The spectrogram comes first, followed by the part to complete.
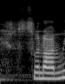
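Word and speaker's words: tsunami: सुनामी होती है भूकंप तरंग। ये तो सुनामी होता है, उसको टी इसमें साइलेंट रहता है, ओके।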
